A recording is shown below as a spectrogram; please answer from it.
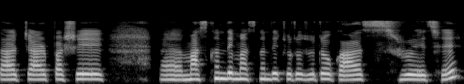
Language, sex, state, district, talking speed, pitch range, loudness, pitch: Bengali, female, West Bengal, Jalpaiguri, 155 wpm, 225-245 Hz, -18 LUFS, 235 Hz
